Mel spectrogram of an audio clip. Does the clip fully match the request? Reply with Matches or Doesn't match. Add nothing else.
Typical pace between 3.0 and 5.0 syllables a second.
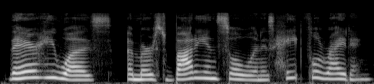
Doesn't match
